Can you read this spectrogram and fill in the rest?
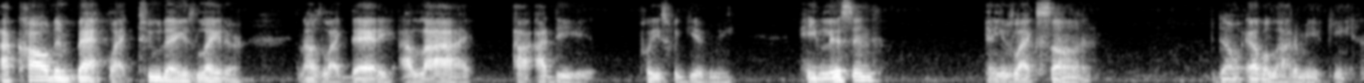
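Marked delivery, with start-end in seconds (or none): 10.4-13.5 calm, low, quiet fatherly voice. Recalling his father's reply after he confessed a lie, imitating father's calm voice. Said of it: "it was always this calm voice".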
